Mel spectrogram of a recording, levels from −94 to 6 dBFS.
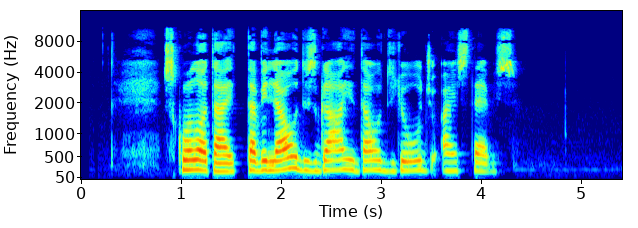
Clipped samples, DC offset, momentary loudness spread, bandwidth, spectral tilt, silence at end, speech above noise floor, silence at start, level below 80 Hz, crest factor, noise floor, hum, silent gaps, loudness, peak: under 0.1%; under 0.1%; 12 LU; 11 kHz; -4.5 dB/octave; 1.1 s; 53 dB; 0.6 s; -74 dBFS; 20 dB; -74 dBFS; none; none; -21 LUFS; -4 dBFS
